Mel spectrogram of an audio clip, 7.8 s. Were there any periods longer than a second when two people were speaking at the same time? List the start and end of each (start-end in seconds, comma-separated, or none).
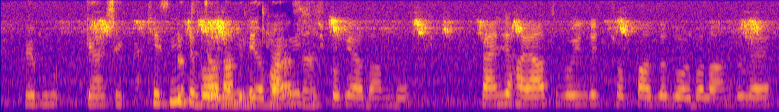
1.6-3.2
